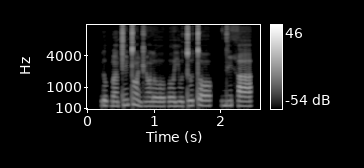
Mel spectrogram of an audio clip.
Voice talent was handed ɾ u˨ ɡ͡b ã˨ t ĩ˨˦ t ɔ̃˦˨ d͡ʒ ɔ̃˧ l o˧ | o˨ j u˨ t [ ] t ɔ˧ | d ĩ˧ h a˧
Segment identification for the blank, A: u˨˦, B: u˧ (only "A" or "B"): A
